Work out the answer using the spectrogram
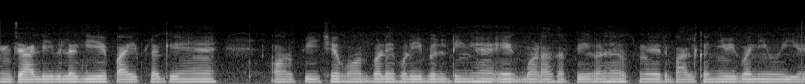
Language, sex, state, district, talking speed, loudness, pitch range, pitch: Hindi, male, Bihar, Vaishali, 185 wpm, -19 LUFS, 120-125 Hz, 120 Hz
